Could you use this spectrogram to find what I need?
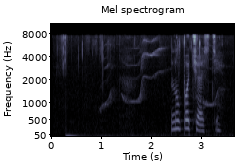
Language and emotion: Russian, neutral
